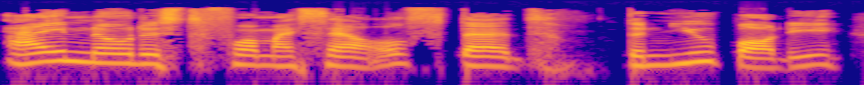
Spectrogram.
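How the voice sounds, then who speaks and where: A woman's voice: fairly low pitch, slow pace, darkish tone, no echo. Chatty Austrian woman, dry close sound. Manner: enthusiastic, chatty, self-mocking. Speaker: participant asking a question. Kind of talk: eager question in a webinar.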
